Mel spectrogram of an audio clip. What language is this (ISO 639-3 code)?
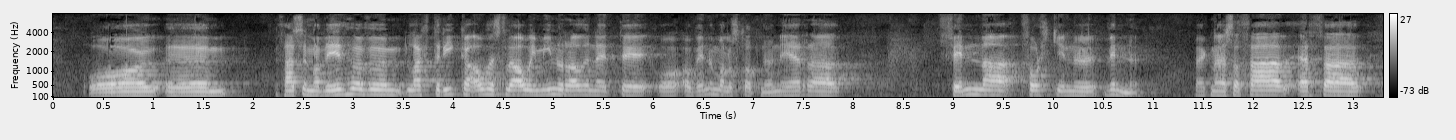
isl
